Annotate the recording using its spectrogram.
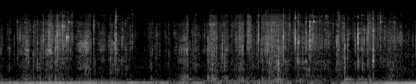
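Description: Digging rake working through soil packed with broken bottle glass: a dense run of small glass clinks and scrapes.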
